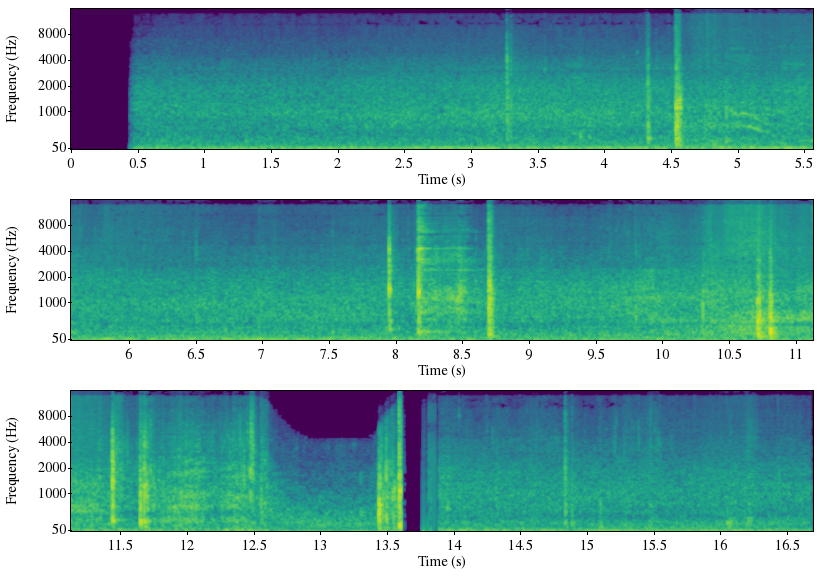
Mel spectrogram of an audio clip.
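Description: Skateboard wheels rumble steadily over wet concrete.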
